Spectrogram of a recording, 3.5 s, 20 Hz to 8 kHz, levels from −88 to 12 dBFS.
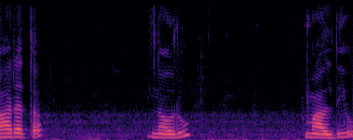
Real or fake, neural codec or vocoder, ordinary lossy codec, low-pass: real; none; none; none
